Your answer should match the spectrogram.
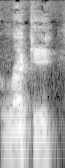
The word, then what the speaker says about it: Recchi: Yes, apparently so forgotten that his name is actually Mark Recchi. I thought you pronounced the H. I No. always pronounce the H.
